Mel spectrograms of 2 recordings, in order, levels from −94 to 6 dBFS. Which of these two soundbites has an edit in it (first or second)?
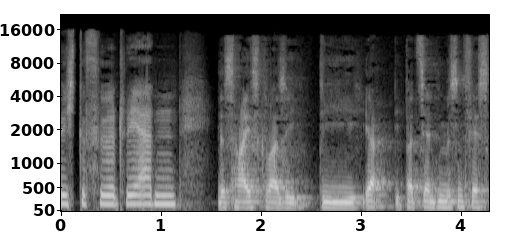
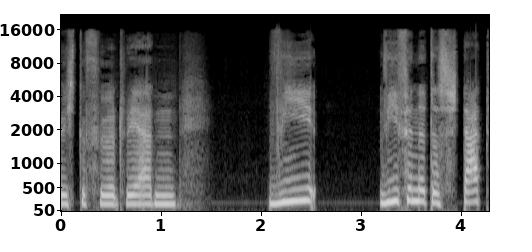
first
